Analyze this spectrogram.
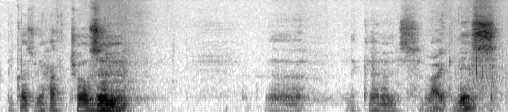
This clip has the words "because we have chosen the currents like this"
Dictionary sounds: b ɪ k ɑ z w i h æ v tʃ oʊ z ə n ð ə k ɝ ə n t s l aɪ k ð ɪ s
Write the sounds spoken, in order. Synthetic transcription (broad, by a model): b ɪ k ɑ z w i h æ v tʃ oʊ z ə n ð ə k ɝ ə n t s l aɪ k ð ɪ s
